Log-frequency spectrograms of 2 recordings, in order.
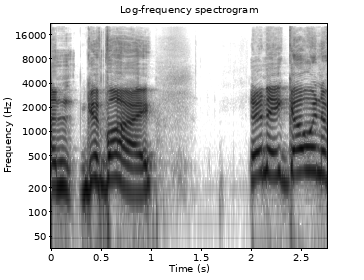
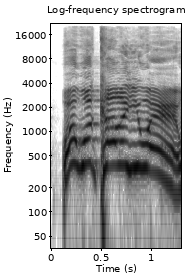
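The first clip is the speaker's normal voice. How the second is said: street tough taunt; 9 semitones higher than usual. Pretend. Acted street confrontation.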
